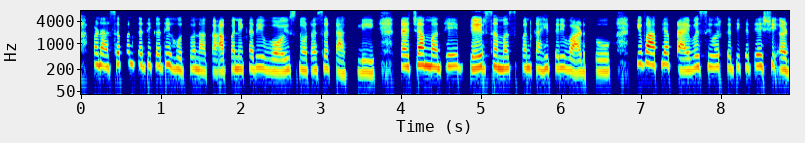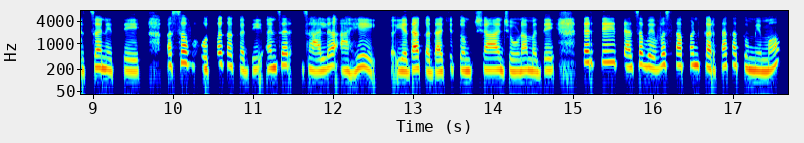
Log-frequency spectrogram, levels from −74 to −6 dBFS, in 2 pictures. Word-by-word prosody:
पण 265 -1 +2
असं 245 +4 +1
पण 295 - -5
कधी-कधी 260 0 -3
होतो 210 +1 -6
ना, 190 -2 -2
का 180 - +1
आपण 210 +3 +1
एखादी 215 +1 -3
व्हॉइस 185 0 -1
नोट 195 -1 -4
असं 195 +3 -2
टाकली 165 +2 -3 0.3
त्याच्यामध्ये 245 -1 +5 0.2
गैरसमज 215 -1 +5
पण 225 -1 -2
काहीतरी 220 +2 -3
वाढतो 175 +1 0 0.3
किंवा 285 0 +8
आपल्या 270 +1 +4
प्रायव्हसीवर 230 +5 +2
कधी-कधी 230 +2 -6
अशी 245 0 +1
अडचण 205 +3 +1
येते, 185 -1 -6 0.4
असं 300 +4 +5 0.2
होतं 215 +7 -1
का 255 - 0
कधी? 195 +1 -6
आणि 220 +1 -1
जर 260 0 +1 0.2
झालं 195 +6 -1
आहे 190 +3 -2 0.3
यदा-कदाचित 180 0 +2
तुमच्या 195 +1 0
जीवनामध्ये 185 0 -3 0.4
तर 310 0 +6
ते 315 0 +4
त्याचं 255 0 -1
व्यवस्थापन 255 +3 0
करता 225 +2 +1
का - - 0
तुम्ही 195 -4 -2
मग? 195 +8 -2
215 Hz, 150 wpm, -25 LUFS, 190-245 Hz, 0.4 s, किंवा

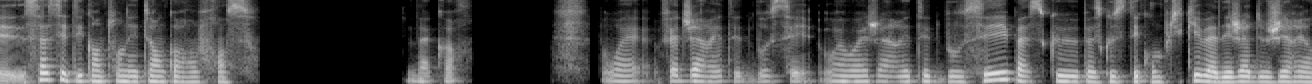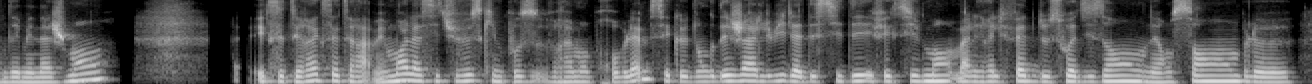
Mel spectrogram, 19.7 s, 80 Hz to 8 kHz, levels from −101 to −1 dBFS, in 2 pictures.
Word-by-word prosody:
Heu, - - -2
ça 240 - +6
c'était 235 -5 +2
quand 190 -1 -1
on 190 - +2
était 180 +1 0
encore 180 -1 -2
en 170 - -3
France. 85 - -4 1.1
D'accord. 95 -1 -7 1.1
Ouais 190 -1 -6
en - - -28
fait, 195 - -3
j'ai 200 0 +2
arrêté 180 0 -7
de - - -18
bosser, 180 - -6
ouais, 195 - -5
ouais, 185 0 -1
j'ai 190 0 +1
arrêté 180 +1 -4
de 185 - -16
bosser. 215 +8 +2
Parce 190 -7 0
que 185 -2 +1
parce 175 -1 -2
que 180 - -2
c'était 180 0 0
compliqué, 175 +3 -1
bah, 180 -3 +5
déjà 170 +2 +4
de 170 0 -2
gérer 175 +1 +2
un 165 - -2
déménagement 170 +10 +1 1.0
et - - -1
cetera 185 0 0
et 215 - 0
cetera. 200 -3 -2
Mais - - -2
moi 210 +4 +4
là, 210 - +3
si 200 -1 -3
tu 195 0 -2
veux, 205 - +1
ce 205 - -1
qui 185 +1 -3
me - - -3
pose 180 0 -3
vraiment 175 0 -4
problème, 170 +9 -1
c'est 235 -7 -2
que 190 -2 -2
donc 180 +1 -4
déjà, 200 +2 +4
lui, 190 +2 -3
il 195 - 0
a 180 - +5
décidé 180 +2 0
effectivement, 195 +1 +1
malgré 180 0 -1
le 180 - -4
fait 190 +2 +2
de 185 -1 -3
soi-disant, 190 +2 +2
«On - - -2
est 165 - 0
ensemble», 195 +3 +3
heu, 165 -1 0
185 Hz, 210 wpm, -24 LUFS, 175-195 Hz, 1.1 s, ça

